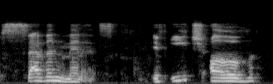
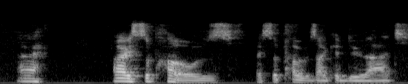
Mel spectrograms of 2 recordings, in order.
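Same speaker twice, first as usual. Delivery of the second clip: dejected robot voice, very low and deep; 7 semitones lower, 4 dB quieter than usual. Unsure the audience will get the reference, doing the sad robot from Hitchhiker's Guide. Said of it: "the sad robot from Hitchhiker's Guide".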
